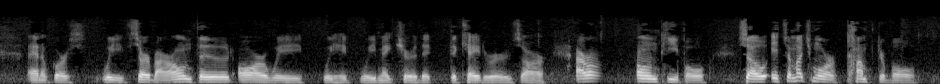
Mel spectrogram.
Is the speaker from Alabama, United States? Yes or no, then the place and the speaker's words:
yes; Athens, Alabama, United States; I grew up in Athens, right outside Huntsville, Alabama, of course.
